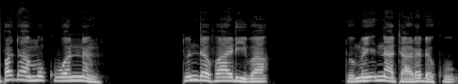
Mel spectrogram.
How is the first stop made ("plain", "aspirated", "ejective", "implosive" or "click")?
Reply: implosive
